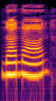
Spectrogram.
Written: nana'n

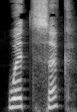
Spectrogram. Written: wets'g

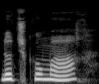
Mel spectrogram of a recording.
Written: nujgma'q

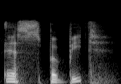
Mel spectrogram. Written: esp'pit

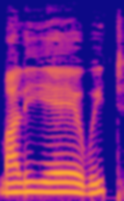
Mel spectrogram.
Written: malie'wit

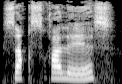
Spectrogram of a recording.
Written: sasqale's

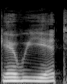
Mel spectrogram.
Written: gewiet

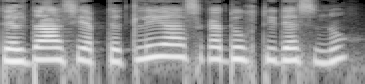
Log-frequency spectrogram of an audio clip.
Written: telta'sit

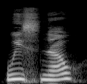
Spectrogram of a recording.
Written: wisnaw

